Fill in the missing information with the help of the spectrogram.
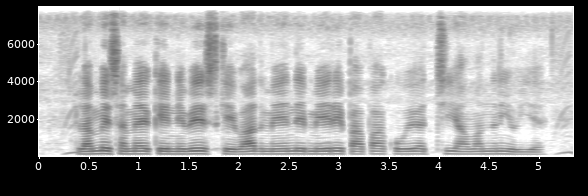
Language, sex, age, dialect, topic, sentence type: Hindi, male, 18-24, Kanauji Braj Bhasha, banking, statement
